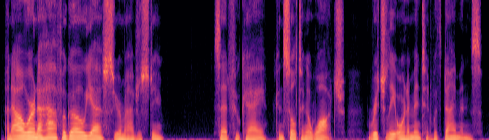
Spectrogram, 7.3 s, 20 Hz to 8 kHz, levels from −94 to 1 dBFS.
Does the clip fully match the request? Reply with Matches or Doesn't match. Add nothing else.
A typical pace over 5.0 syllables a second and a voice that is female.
Doesn't match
